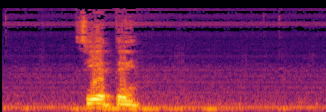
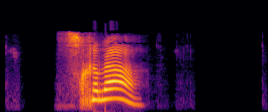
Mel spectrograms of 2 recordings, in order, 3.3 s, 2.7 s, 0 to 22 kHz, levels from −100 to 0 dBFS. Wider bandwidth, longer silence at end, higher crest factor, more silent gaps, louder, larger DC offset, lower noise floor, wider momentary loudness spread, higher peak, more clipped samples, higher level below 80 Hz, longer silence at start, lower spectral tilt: first, 17 kHz vs 8 kHz; second, 1.1 s vs 1.25 s; about the same, 16 dB vs 18 dB; neither; about the same, -12 LUFS vs -13 LUFS; neither; second, -39 dBFS vs under -90 dBFS; first, 25 LU vs 11 LU; about the same, -2 dBFS vs 0 dBFS; neither; first, -42 dBFS vs -68 dBFS; second, 0.25 s vs 0.65 s; first, -5.5 dB/octave vs -1 dB/octave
